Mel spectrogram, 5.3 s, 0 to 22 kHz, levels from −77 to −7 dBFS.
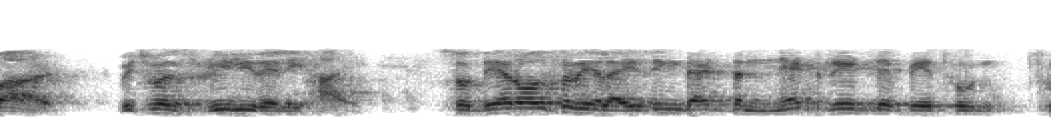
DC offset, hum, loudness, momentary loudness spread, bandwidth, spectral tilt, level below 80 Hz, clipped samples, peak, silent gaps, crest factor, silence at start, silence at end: under 0.1%; none; -21 LUFS; 10 LU; 4 kHz; -8 dB/octave; -70 dBFS; under 0.1%; -6 dBFS; none; 16 dB; 0 s; 0 s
